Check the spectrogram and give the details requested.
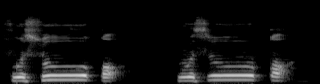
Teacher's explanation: ketika berhenti pada kalimat fusuqo, ini jadi mantul ke suara o. Suaranya menjadi fusuqo, fusuqo, begitu ya, ada pantulan o-nya.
